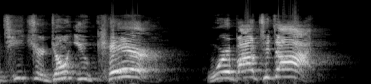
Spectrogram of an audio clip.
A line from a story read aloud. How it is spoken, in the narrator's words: They screamed to him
